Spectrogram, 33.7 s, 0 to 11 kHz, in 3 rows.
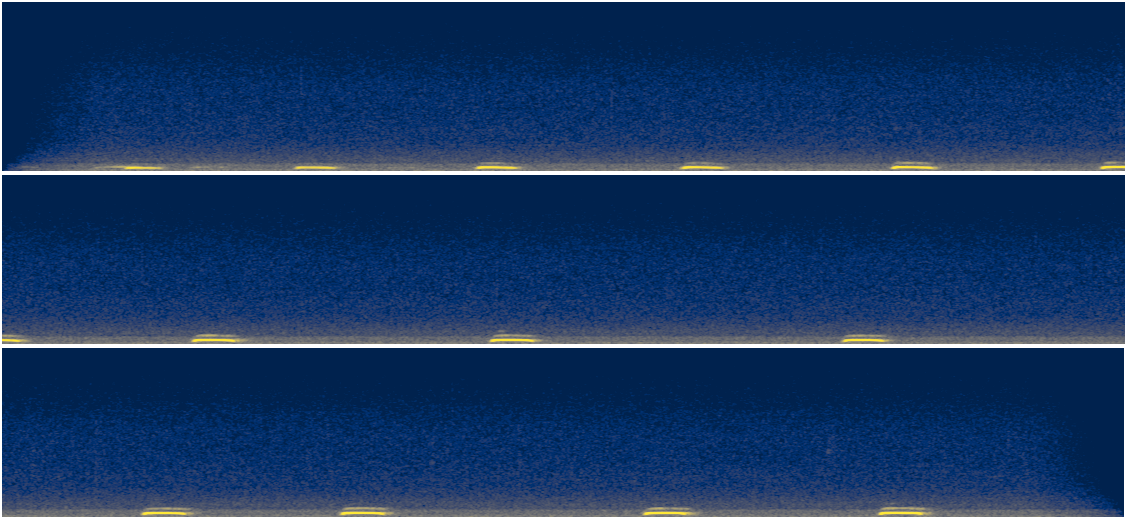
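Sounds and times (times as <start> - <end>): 
night birds: 0.1 - 32.8
long-eared owl Asio otus calling: 0.9 - 2.2, 2.9 - 3.5, 4.7 - 5.3, 6.8 - 7.3, 8.8 - 9.4, 11.0 - 11.6, 13.1 - 13.8, 16.1 - 16.7, 19.6 - 20.2, 23.8 - 24.4, 25.8 - 26.4, 28.8 - 29.5, 31.2 - 31.8.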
